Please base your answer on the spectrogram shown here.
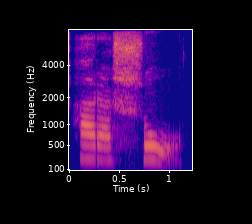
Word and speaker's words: хорошо: Because if O is stressed, we pronounce it as O. Хорошо, right? If it's not stressed, then we pronounce it as A. That's why I say хорошо, even though I spell 3 O.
